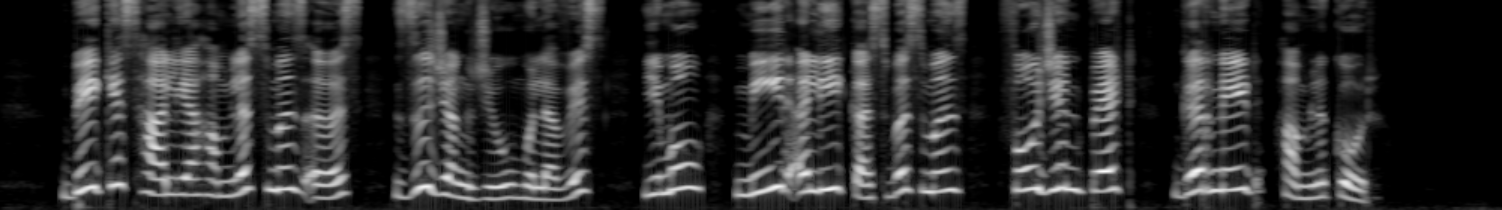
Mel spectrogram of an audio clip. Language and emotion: Kashmiri, neutral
